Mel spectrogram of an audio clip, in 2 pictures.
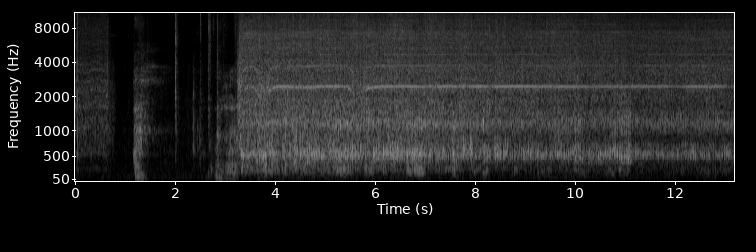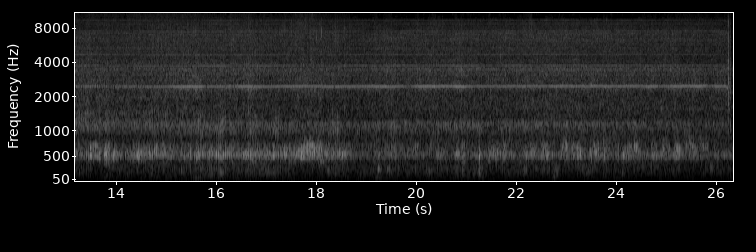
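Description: Electric drill with a paddle mixer attachment stirring a wet cement mix in a plastic tub. After a few short blips it starts up about three seconds in and runs steadily with a high motor whine over the churning of the watery mix.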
